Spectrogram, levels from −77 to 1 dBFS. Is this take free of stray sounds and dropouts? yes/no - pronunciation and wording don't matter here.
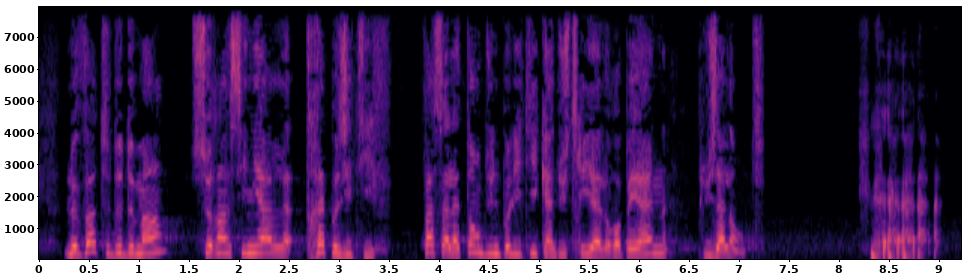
no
